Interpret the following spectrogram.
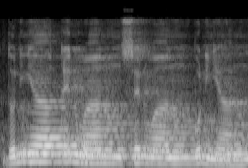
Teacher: ان میں اظہار مطلق ہوتا ہے، یعنی نون صاف پڑھا جاتا ہے، واضح یعنی اظہار ہوتا ہے.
